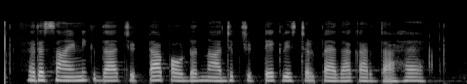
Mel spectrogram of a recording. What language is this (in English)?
Punjabi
